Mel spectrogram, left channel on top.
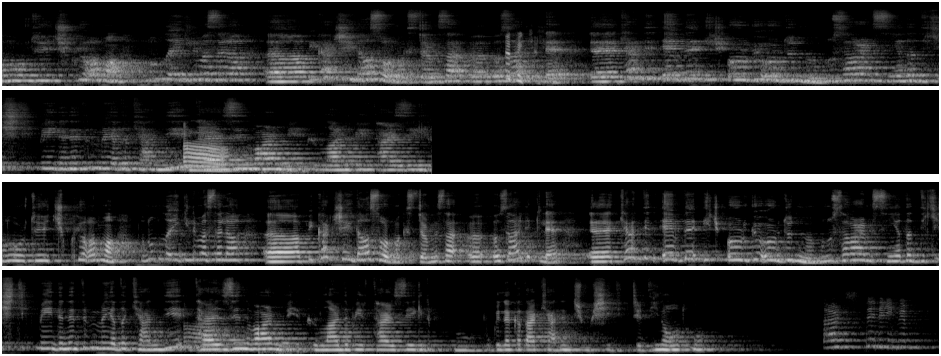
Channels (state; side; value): drops out; left; at 13.7 s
